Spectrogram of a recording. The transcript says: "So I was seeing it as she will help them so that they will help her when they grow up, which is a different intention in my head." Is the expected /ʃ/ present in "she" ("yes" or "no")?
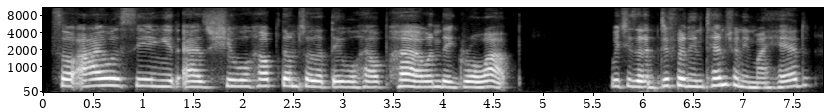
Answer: yes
